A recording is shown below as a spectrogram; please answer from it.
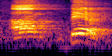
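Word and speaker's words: بر: I was saying it more like something that people drink here in the United States. Bir is the correct Arabic pronunciation.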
